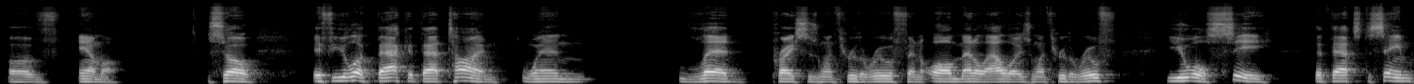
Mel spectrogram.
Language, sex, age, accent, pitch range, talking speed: English, male, 40-59, American, 115-135 Hz, 135 wpm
